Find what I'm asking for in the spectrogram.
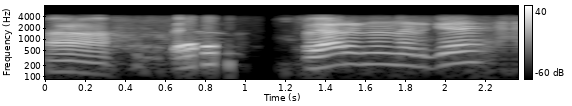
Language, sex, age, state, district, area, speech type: Tamil, male, 18-30, Tamil Nadu, Perambalur, urban, conversation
